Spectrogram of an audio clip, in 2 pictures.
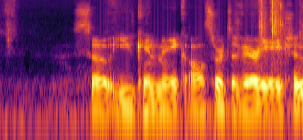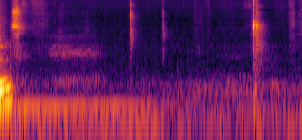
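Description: Small plastic parts click and snap together in someone's hands.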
